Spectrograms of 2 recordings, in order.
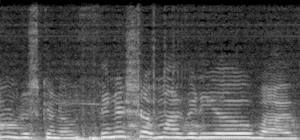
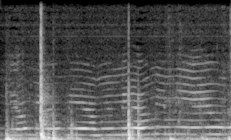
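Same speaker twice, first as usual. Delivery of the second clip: high, playful meowing like a kitten; cat meows; 11 semitones higher, slower than usual. Pretend.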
